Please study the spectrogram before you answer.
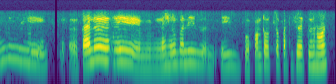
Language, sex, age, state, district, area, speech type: Assamese, female, 45-60, Assam, Nagaon, rural, conversation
